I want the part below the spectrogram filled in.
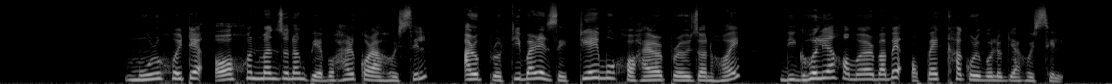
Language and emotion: Assamese, disgusted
